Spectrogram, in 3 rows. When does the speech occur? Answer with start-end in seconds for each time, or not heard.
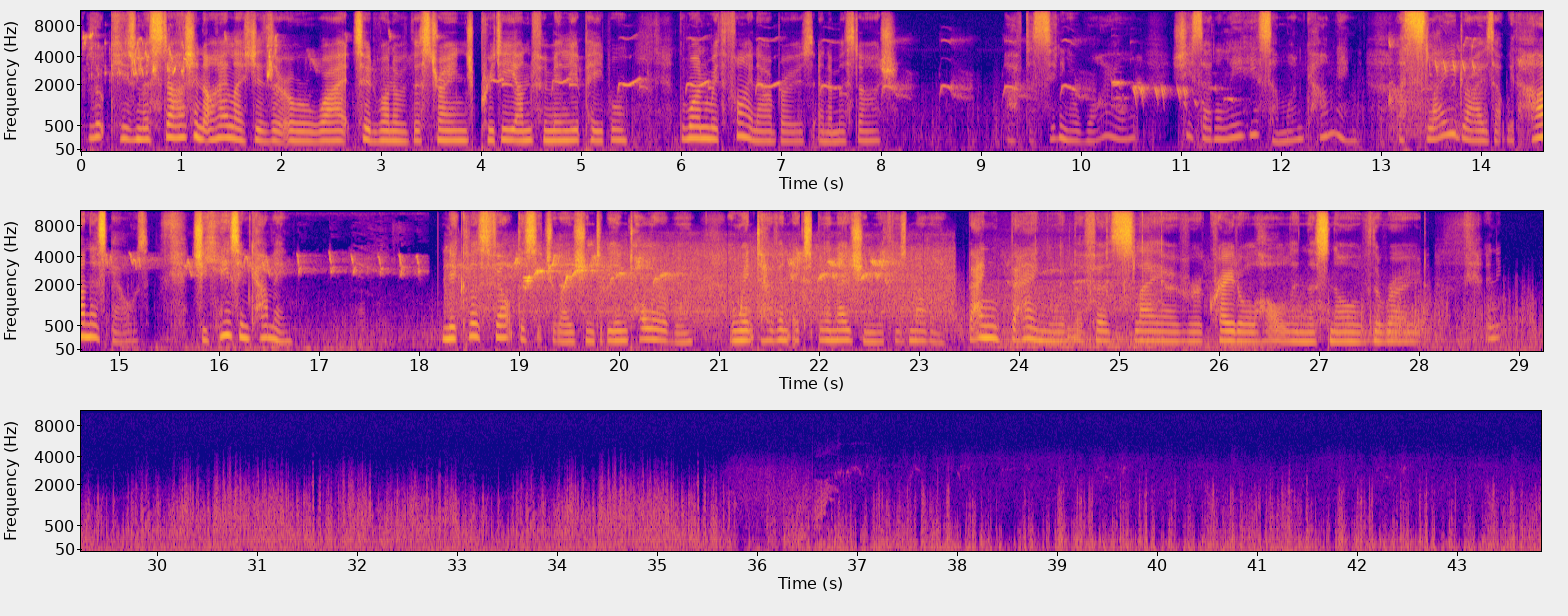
0.1-8.2, 9.2-16.8, 18.1-28.8.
